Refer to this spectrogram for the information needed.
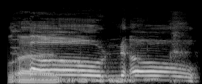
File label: drawn out oh no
